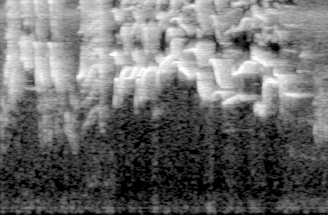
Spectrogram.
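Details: Kacer, the Oriental magpie-robin, in a training session, delivering a continuous high song of rich warbled whistles, rising and falling slurs and dense buzzy trills, fading out at the close.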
